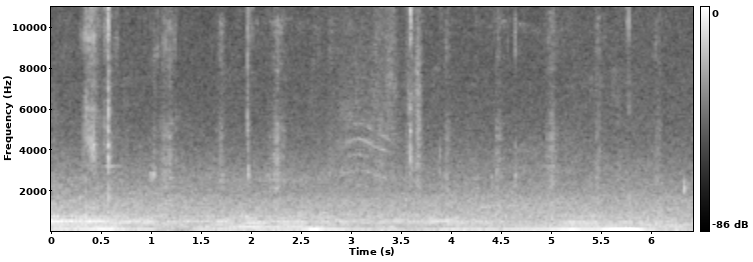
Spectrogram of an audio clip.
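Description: A steady low hum with a few even overtones, swelling slightly in the middle and near the end, with a handful of faint, scattered clicks over it.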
